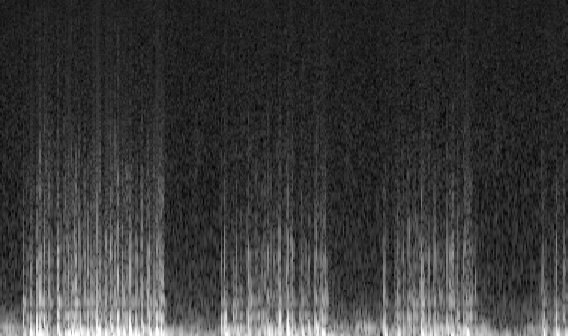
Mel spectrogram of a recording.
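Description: Fingertips and long dark nails tap and scratch the sides of a large oval black foam windscreen made of soft porous foam on a microphone. The result is a close, muffled, bass-heavy crackle of soft thuds and rustling scratches that comes in bursts separated by brief quieter gaps.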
